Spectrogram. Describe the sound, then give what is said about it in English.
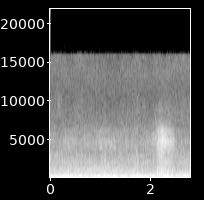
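An orange motor launch's engine drones steadily as it runs along the shore up to a quayside, a low, throbbing rumble mixed with wind and water noise, holding at a constant level with no voices. “I've just seen that the orange launch at the side of the Nannel has left the boat.”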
